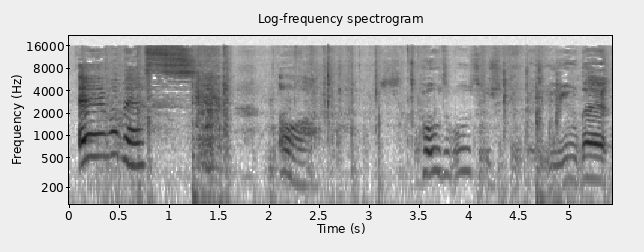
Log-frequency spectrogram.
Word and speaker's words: arabesque: It's Arabesque.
